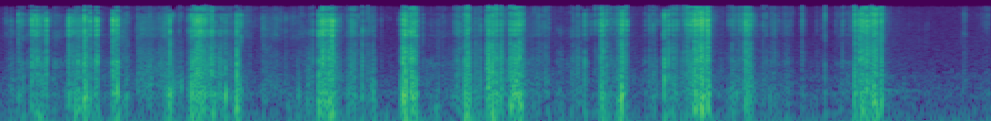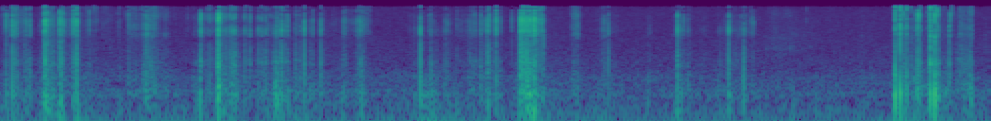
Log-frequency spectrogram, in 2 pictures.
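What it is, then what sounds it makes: Dried wheat gluten ring (fu) scraped. A metal hook pick scrapes inside the hole of a dry, porous dried wheat gluten ring (fu) held in a gloved hand, then along its top edge. Dry, crisp, bright scratching comes in short bursts with quiet gaps between, with almost no ring after each stroke.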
